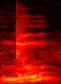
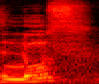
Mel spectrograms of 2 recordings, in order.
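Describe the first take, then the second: First: The final s is left silent. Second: The final s is pronounced aloud. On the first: The speaker calls it right. "I'm reading it as" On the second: The speaker calls it wrong. "I'm not reading it as"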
